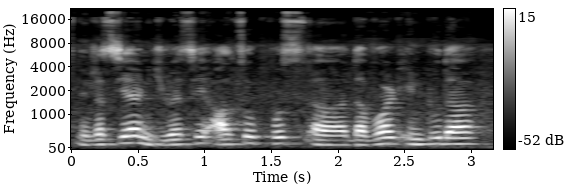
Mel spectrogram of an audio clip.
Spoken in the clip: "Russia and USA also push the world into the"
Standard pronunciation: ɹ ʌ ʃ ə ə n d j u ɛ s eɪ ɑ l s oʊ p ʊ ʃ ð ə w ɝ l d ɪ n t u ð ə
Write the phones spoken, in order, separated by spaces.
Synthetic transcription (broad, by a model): ɹ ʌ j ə ə n d j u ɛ s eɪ ɑ l s oʊ p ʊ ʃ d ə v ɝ d ɪ n t u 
